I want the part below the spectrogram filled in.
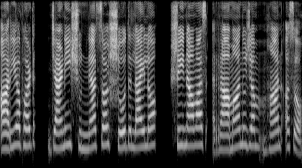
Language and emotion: Goan Konkani, neutral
